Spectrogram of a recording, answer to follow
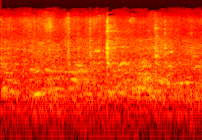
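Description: Indistinct talking and a murmur of voices, with a couple of small clicks.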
